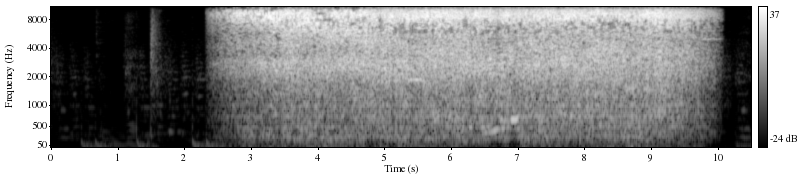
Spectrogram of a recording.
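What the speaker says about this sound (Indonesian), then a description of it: "Hujan dan angin kencang di Riau." Loud, steady roar of heavy rain driven by strong wind in Riau, Indonesia, rushing in after a brief quiet start, a dense broadband wash that holds for several seconds before cutting off.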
